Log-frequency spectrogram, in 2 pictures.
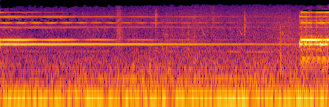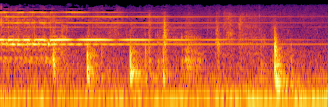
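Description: A telephone bell rings steadily at home, starting moderately and growing louder halfway through, with a few soft knocks and thumps over the continuous ringing as a woman puts down her book and hurries from the room to answer the phone.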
